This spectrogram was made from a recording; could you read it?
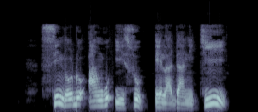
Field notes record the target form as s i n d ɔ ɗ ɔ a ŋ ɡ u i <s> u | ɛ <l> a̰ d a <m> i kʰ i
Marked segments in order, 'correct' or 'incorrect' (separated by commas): correct, correct, incorrect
